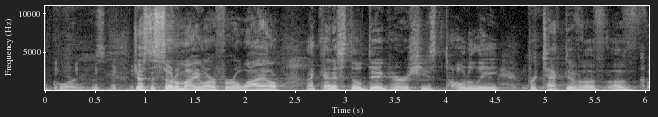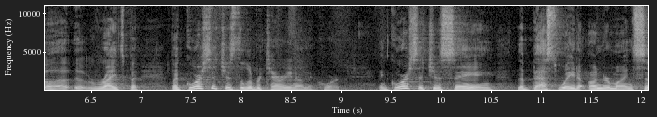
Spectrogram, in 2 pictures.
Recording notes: The entire BSP crew assembles for a live taping. Followed by audience questions.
